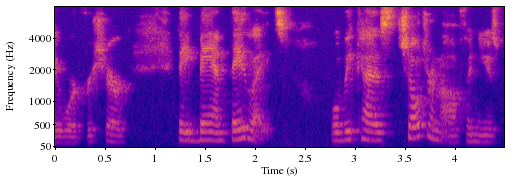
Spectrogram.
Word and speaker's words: phthalates: It's spelled with a PH, but it's pronounced phthalates.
